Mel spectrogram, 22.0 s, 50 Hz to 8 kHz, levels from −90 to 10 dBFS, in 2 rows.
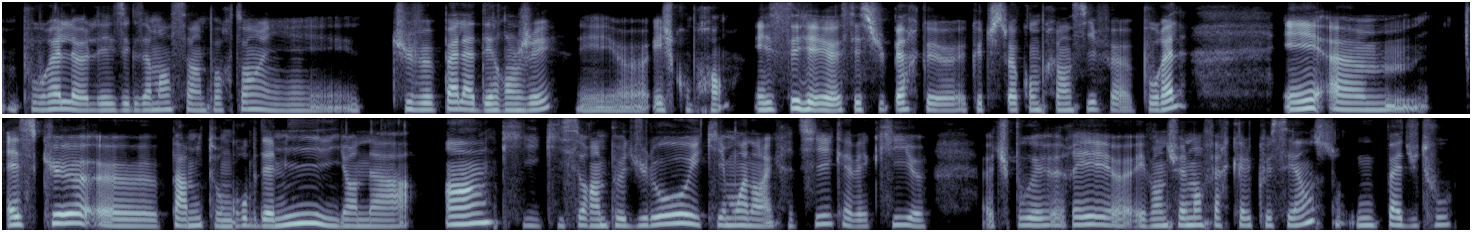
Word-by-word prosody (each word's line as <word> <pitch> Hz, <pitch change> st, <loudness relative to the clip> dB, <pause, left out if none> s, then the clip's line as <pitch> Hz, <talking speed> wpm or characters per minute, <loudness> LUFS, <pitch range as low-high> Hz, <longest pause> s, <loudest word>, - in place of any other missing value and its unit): pour 180 Hz, 0 st, -5 dB
elle, 195 Hz, -1 st, +4 dB
heu, 165 Hz, -2 st, +3 dB
les 165 Hz, 0 st, -5 dB
examens 170 Hz, +1 st, -3 dB
c'est 180 Hz, -2 st, -7 dB
important 165 Hz, +4 st, -4 dB
et 155 Hz, -3 st, -9 dB, 0.2 s
tu 190 Hz, -, -1 dB
veux 175 Hz, -1 st, 0 dB
pas 190 Hz, +2 st, +4 dB
la 180 Hz, -2 st, +4 dB
déranger 170 Hz, -, 0 dB
et 80 Hz, 0 st, -8 dB
heu, 75 Hz, -1 st, -6 dB
et 170 Hz, -, 0 dB
je 165 Hz, -, +1 dB
comprends. 160 Hz, -1 st, -5 dB, 0.3 s
Et 175 Hz, +1 st, +3 dB
c'est, 180 Hz, -5 st, +5 dB
heu, -, -, 0 dB
c'est 180 Hz, +1 st, -3 dB
super 180 Hz, +1 st, +4 dB
que 160 Hz, -1 st, -2 dB
que 170 Hz, -, -10 dB
tu 170 Hz, -, +3 dB
sois 170 Hz, -, +1 dB
compréhensif, 175 Hz, +1 st, -5 dB
heu, 80 Hz, 0 st, -5 dB
pour 170 Hz, +1 st, -2 dB
elle 225 Hz, +8 st, +6 dB, 0.8 s
et 200 Hz, +3 st, +7 dB
hem, 185 Hz, +7 st, 0 dB, 0.4 s
est-ce 200 Hz, -1 st, +4 dB
que, -, -, -11 dB, 0.8 s
heu, 160 Hz, -, -7 dB
parmi 180 Hz, +1 st, +1 dB
ton 165 Hz, -4 st, -6 dB
groupe 175 Hz, +2 st, -5 dB
d'amis, 205 Hz, +8 st, +3 dB
il 180 Hz, -, -3 dB
y 170 Hz, -, -5 dB
en 165 Hz, 0 st, -3 dB
a 160 Hz, 0 st, -2 dB, 0.2 s
1, 225 Hz, +4 st, +6 dB
qui 180 Hz, -3 st, -12 dB
qui 175 Hz, -, -12 dB
sort 185 Hz, 0 st, -5 dB
un 175 Hz, +1 st, +1 dB
peu 180 Hz, -1 st, -4 dB
du 180 Hz, +2 st, -6 dB
lot 225 Hz, +4 st, +5 dB
et 220 Hz, -, +2 dB
qui 200 Hz, -, -8 dB
est -, -, -4 dB
moins 185 Hz, 0 st, 0 dB
dans 170 Hz, -, -1 dB
la -, -, -1 dB
critique, 215 Hz, +7 st, -7 dB
avec 160 Hz, -3 st, -5 dB
qui, 200 Hz, -1 st, -5 dB
heu 165 Hz, -1 st, -5 dB, 0.5 s
heu, -, -, -8 dB
tu -, -, -2 dB
pourrais 190 Hz, +2 st, -1 dB
éventuellement, 185 Hz, +2 st, -1 dB
faire 195 Hz, -1 st, -7 dB
quelques 185 Hz, 0 st, -6 dB
séances 205 Hz, +11 st, -3 dB, 0.2 s
ou 190 Hz, 0 st, -4 dB
pas 190 Hz, 0 st, -1 dB
du 175 Hz, 0 st, -11 dB
tout? 200 Hz, +2 st, -7 dB
180 Hz, 200 wpm, -24 LUFS, 170-195 Hz, 0.8 s, et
